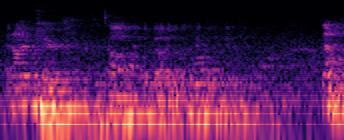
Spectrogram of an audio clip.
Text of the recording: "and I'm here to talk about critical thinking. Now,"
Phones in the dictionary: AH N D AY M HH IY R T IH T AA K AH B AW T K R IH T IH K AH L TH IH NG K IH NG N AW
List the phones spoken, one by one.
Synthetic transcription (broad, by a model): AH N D AY M HH IY R T IH T AA K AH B AW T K IH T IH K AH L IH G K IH N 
